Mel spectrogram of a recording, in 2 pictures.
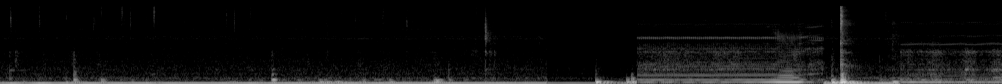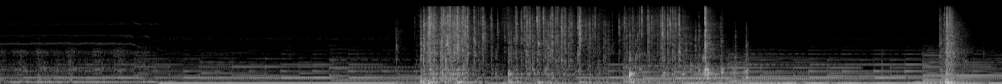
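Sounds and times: low hum: 7.6 - 20.0.

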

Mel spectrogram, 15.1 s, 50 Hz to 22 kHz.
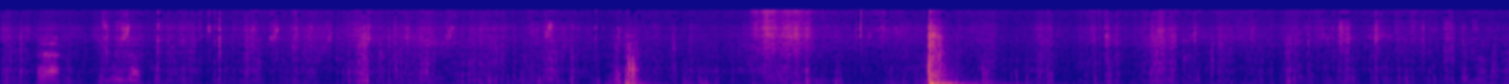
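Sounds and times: dull thumps: 9.3 - 10.4.

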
